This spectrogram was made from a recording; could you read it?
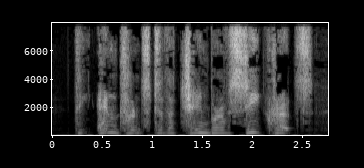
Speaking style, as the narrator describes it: he said hoarsely

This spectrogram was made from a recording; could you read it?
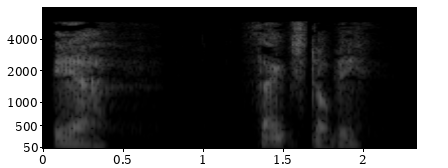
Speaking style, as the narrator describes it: said in a thick voice

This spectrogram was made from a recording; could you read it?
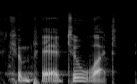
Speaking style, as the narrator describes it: Klaus laughed

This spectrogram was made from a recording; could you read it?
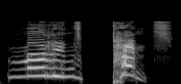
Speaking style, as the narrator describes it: She shrieked

